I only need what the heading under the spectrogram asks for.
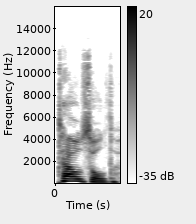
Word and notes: tousled: American English

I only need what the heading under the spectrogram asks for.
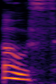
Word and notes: oath: American English

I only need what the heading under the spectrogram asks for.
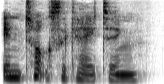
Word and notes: intoxicating: British English

